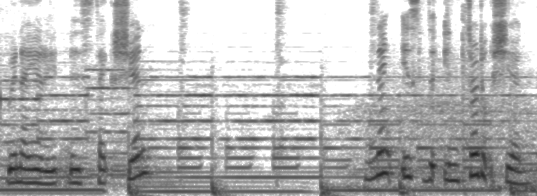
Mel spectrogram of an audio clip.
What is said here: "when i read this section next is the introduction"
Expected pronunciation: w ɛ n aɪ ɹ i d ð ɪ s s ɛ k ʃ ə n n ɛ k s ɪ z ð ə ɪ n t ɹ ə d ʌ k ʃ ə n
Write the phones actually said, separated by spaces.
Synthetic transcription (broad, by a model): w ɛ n aɪ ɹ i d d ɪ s s ɛ k ʃ ə n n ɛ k ɪ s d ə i n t ɹ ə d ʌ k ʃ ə n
